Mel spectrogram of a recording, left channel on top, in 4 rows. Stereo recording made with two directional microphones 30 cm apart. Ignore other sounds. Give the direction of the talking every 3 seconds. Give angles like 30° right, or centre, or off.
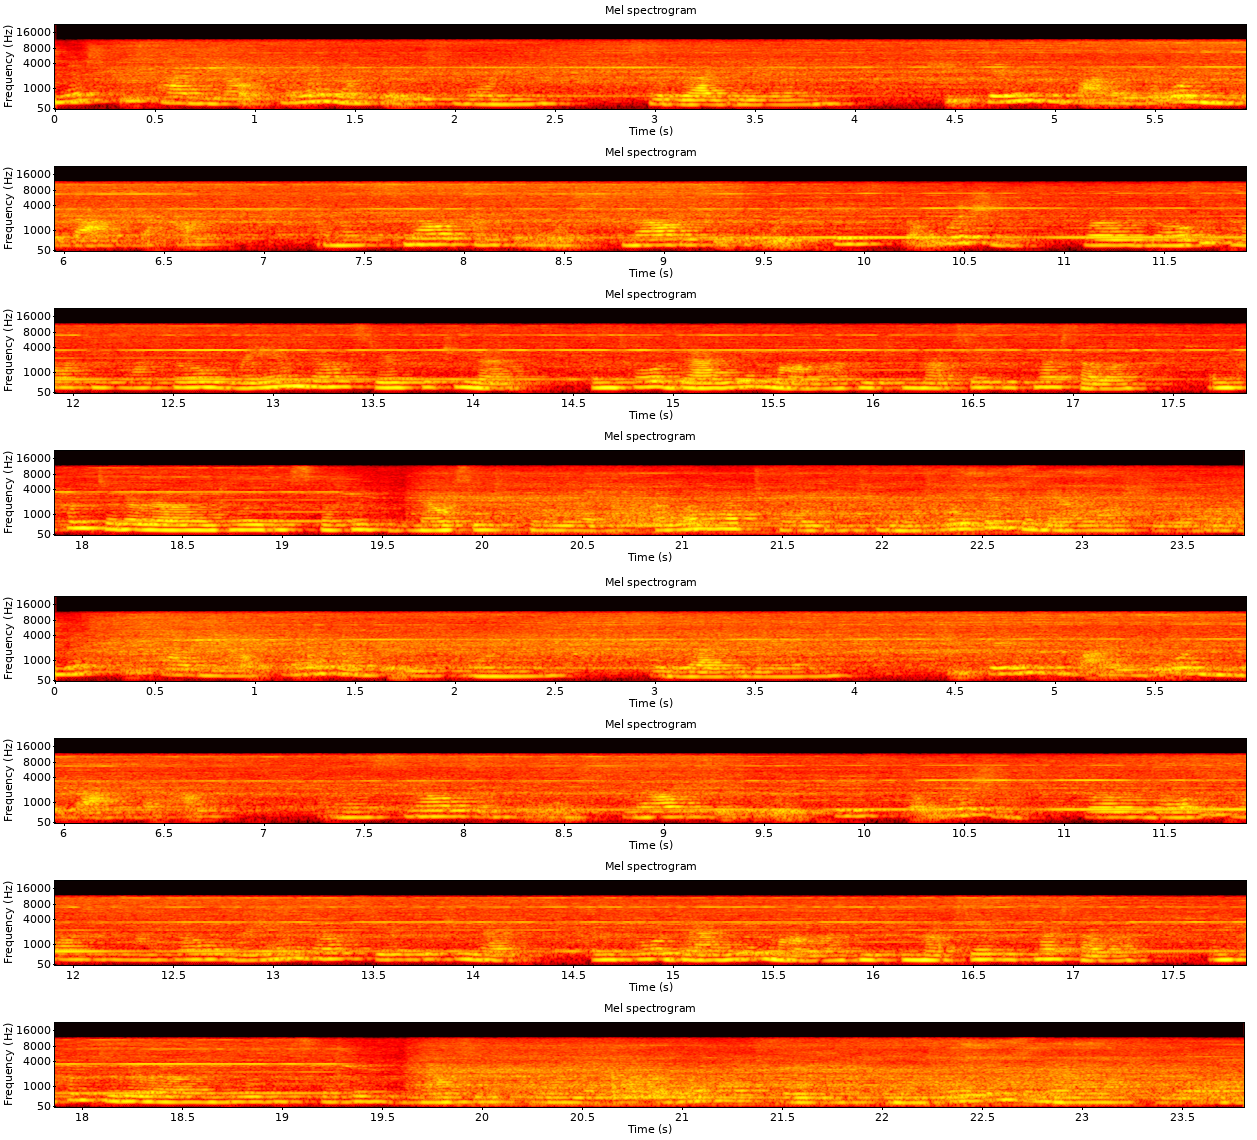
60° left, 60° left, 60° left, 60° left, 50° left, 10° left, 40° left, 60° left.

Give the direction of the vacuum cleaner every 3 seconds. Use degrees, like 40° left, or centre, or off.
30° right, 20° right, 30° left, centre, 30° right, 30° right, 30° right, 30° right.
